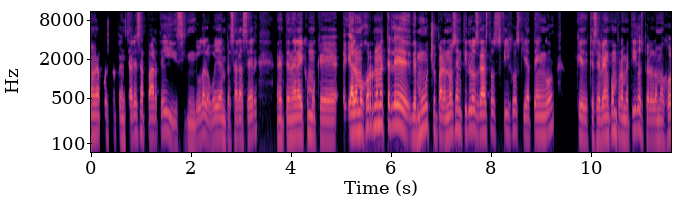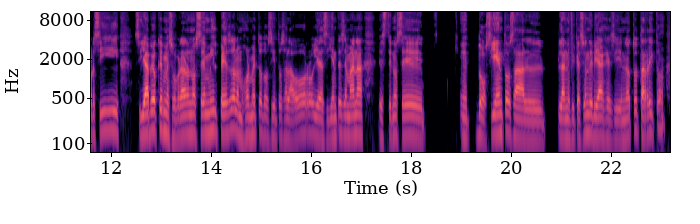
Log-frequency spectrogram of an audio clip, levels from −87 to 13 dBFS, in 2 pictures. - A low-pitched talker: Yes, low, 130 Hz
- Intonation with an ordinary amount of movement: Yes, average, 3.0 semitones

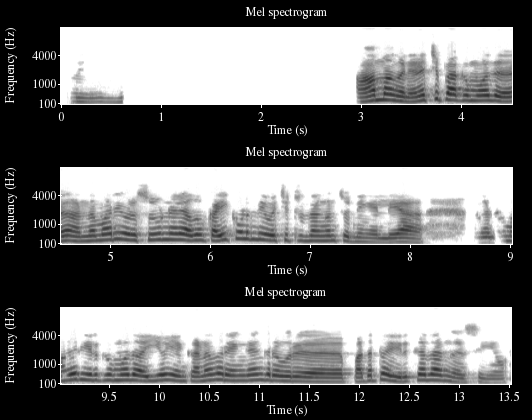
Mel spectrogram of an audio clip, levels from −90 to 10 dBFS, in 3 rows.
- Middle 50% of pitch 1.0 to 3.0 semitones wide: No, average, 3.6 semitones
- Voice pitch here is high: Yes, high, 240 Hz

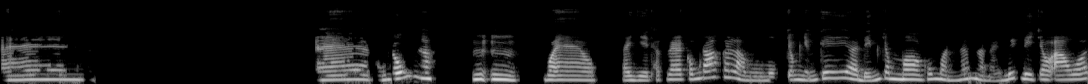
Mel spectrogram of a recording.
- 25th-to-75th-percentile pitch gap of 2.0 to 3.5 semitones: Yes, average, 3.1 semitones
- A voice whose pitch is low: No, high, 220 Hz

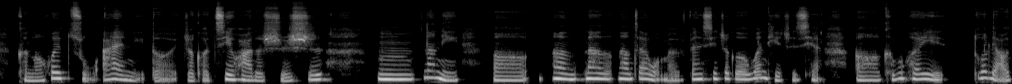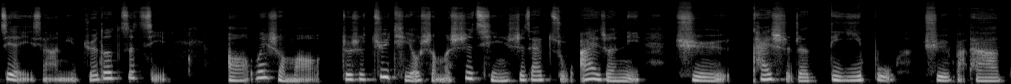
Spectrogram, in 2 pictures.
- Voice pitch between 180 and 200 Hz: No, high, 225 Hz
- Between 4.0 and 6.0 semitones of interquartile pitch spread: Yes, average, 4.6 semitones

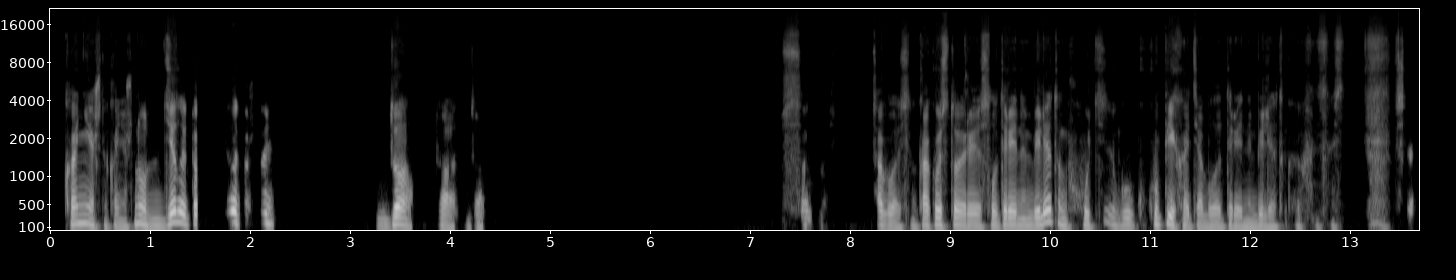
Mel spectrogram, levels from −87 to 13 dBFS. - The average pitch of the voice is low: Yes, low, 120 Hz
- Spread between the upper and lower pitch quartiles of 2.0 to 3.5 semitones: No, average, 4.4 semitones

